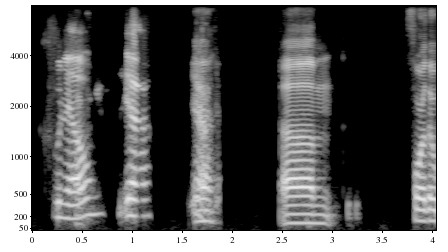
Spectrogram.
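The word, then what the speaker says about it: Kuhnel: I have no idea how to say his name, but his name is Joel Cuniel. Kunel.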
